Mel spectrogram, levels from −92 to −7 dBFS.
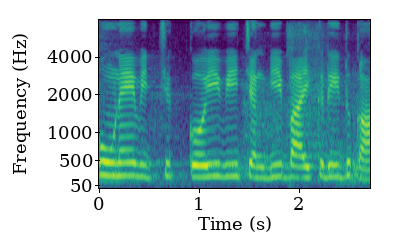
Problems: background sounds at intervals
